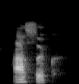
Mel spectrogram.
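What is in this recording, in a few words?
"асык", Komi, male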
